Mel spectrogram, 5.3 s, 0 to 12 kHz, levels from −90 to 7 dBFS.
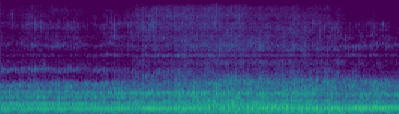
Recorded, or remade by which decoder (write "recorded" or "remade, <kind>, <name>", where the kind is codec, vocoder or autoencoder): remade, codec, HILCodec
